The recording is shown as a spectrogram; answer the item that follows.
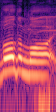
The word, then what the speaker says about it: Voldemort: and still holds it the t in voldemort is silent the name comes from the french words meaning flight of death on the set of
